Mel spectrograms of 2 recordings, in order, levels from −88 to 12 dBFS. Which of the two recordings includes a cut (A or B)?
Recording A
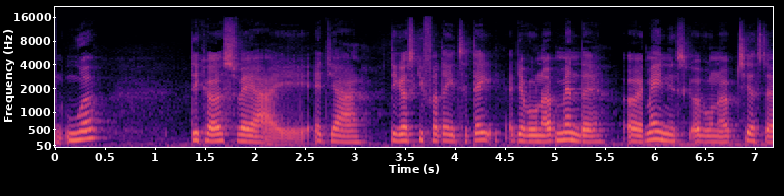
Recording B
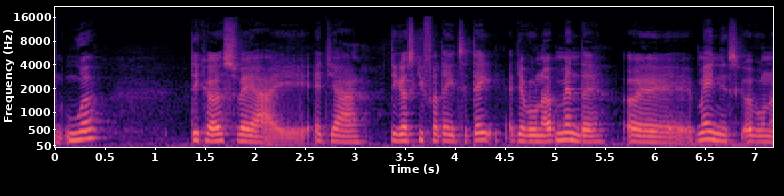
A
